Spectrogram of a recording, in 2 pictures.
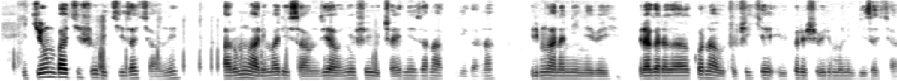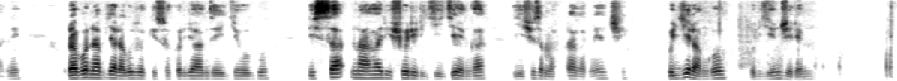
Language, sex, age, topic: Kinyarwanda, male, 18-24, education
